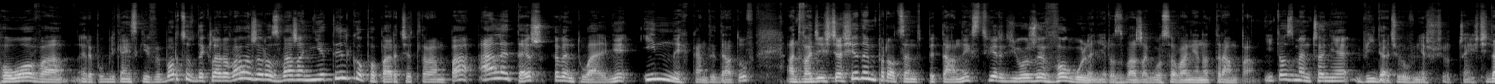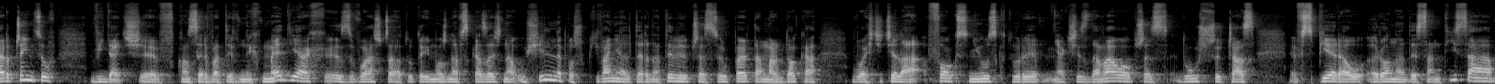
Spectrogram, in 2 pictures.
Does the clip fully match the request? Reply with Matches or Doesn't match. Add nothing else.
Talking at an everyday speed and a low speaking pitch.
Matches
